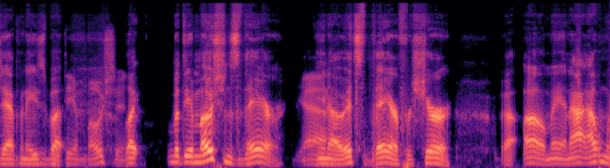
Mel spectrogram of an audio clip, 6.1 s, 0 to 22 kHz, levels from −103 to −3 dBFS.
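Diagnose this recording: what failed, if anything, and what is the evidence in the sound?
The speech hangs briefly five times, a sound held too long before carrying on with nothing lost. This happens at 0.85–0.90 s, after "but but the"; 2.60–2.64 s, after "like but the emotion's"; 3.74–3.78 s; 4.90–4.94 s, after "for sure"; and 5.96–6.01 s. These are short stalls from a late packet, a network-stage fault. The jitter buffer ran empty, so the receiver stretched the last sound for 30, 20, 20, 20 and 30 ms until the packet arrived.

Those hiccups come back at uneven spacing across the whole clip, which points to clock drift between sender and receiver. The sender's clock runs roughly 2 percent slow, so the jitter buffer keeps draining and the receiver repeatedly has to hold sound while it waits.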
